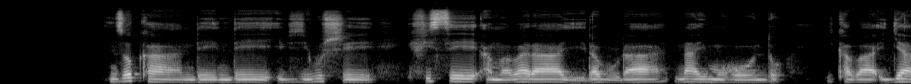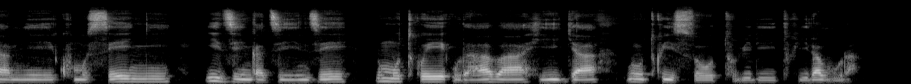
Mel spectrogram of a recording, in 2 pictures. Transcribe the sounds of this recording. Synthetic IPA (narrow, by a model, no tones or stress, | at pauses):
inzokʰande̞ːnde̞ivjiːβuʃe̞ | ifise̞amaβaɾajḭɾaβuɾanajumuɦo̞ːndo̞ | ikʰaβaiɟaːmɲe̞kʰumuse̞ɲi | jiːziːŋɡaziːnze̞ | numutwe̞uɾaːβahiːɟanutwiːso̞tʰuβiɾitwiːɾaβṵɾa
